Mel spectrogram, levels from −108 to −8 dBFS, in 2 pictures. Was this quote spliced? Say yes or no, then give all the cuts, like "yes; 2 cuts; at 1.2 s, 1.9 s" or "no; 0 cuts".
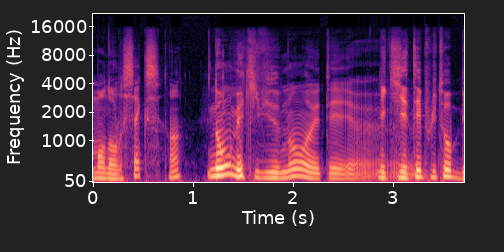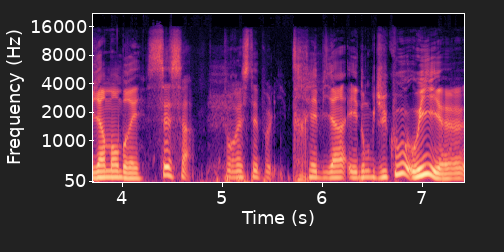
no; 0 cuts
